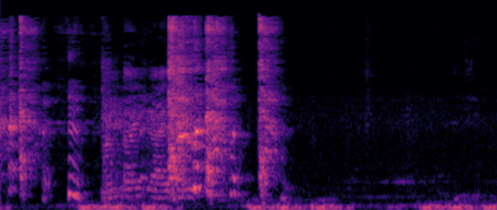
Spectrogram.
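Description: Short, loud vocal bursts from a person through about the first two seconds, then much quieter.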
